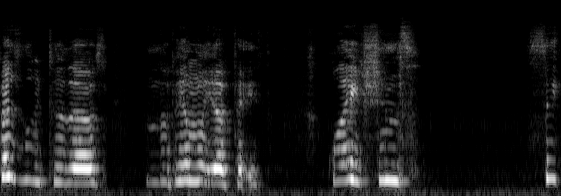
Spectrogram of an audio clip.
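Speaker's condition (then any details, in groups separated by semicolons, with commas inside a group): Cerebral palsy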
